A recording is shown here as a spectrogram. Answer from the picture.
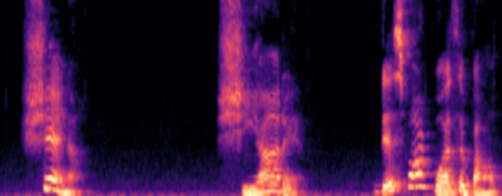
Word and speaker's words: scena: SCI or SCE. sounds like sh. Scena.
